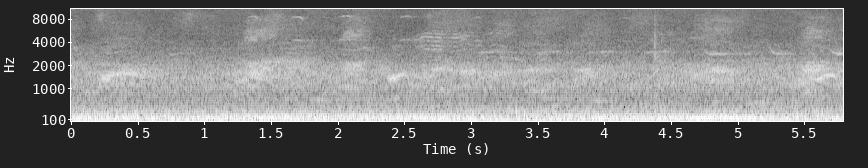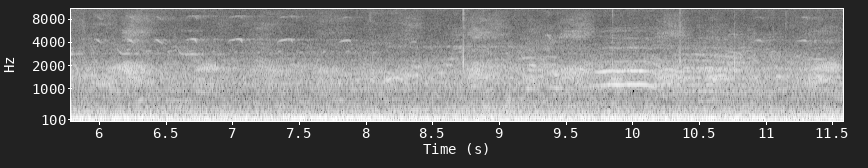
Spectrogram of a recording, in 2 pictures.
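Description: Birds calling in short, repeated calls, over a steady low hum.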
